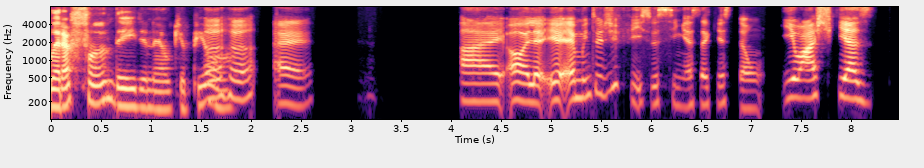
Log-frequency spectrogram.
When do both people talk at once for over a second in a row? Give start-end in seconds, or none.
none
